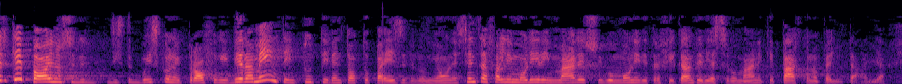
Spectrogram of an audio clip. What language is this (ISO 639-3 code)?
ita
